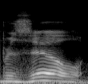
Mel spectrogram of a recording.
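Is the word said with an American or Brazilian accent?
American. It is said with an American accent. "they replied"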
